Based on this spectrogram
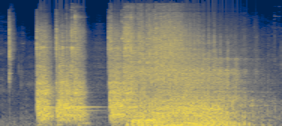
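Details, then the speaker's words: John Deere zero-turn mower with a bad switch: engine catches with a burst, sputters, runs briefly, then fades out; starts then stalls. "okay so I just I got one in stock like I said I just went out there plugged it in and it would start then it"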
